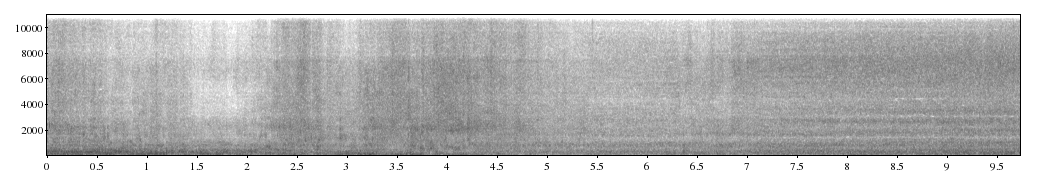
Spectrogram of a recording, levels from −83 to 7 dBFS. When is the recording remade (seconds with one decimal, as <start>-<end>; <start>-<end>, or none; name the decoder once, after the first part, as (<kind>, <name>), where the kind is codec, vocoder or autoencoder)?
0.6-5.4 (codec, HILCodec); 6.3-7.1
